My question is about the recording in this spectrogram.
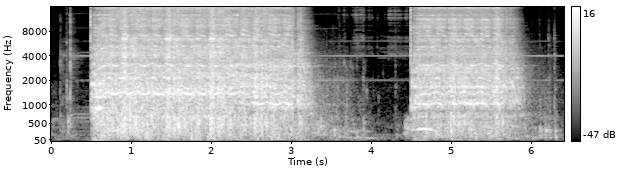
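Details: Flooded salvage 2020 Can-Am XMR 850 ATV turned over with both spark plugs out: two bursts of harsh hissing spray as clean water is blown out of the cylinders; engine apparently not locked up.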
